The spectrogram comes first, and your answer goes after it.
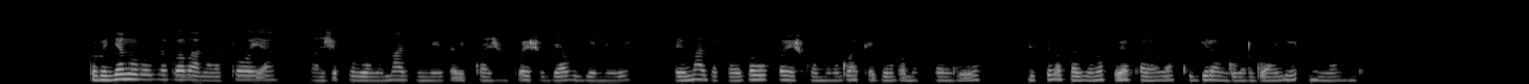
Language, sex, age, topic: Kinyarwanda, female, 18-24, health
